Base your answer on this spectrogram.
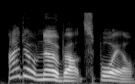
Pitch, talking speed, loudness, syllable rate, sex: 220 Hz, 220 wpm, -16 LUFS, 5.0 syllables/s, female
